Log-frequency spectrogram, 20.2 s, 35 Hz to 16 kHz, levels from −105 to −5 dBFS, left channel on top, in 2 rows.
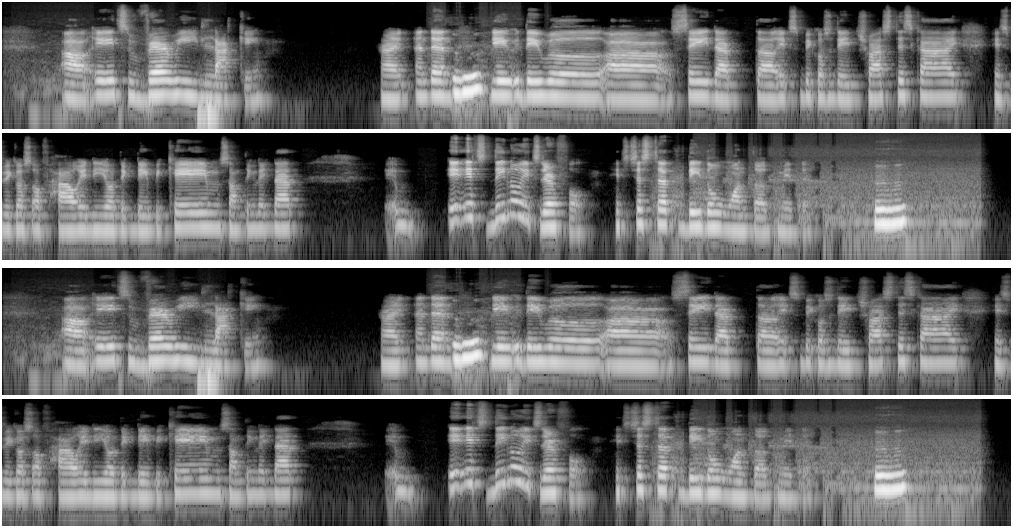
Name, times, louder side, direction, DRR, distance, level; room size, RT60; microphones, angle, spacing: voice 1, 0.6-2.6 3.8-4.5 4.9-13.0 13.9-14.2 14.5-15.9 16.3-18.2, left 4 dB, 55° left, 1.7 m, -26 dB
voice 2, 18.0-19.9, left 1 dB, 10° left, 0.4 m, -20 dB
9.7 x 7.0 x 4.0 m
head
